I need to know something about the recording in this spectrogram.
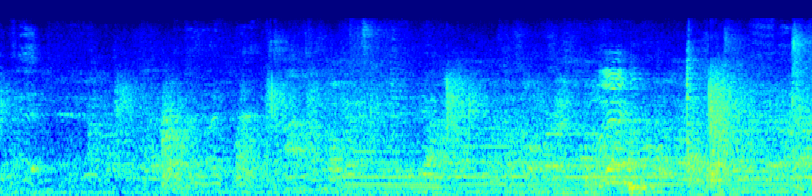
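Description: Pool balls knock together with sharp clicks.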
